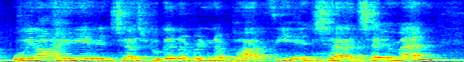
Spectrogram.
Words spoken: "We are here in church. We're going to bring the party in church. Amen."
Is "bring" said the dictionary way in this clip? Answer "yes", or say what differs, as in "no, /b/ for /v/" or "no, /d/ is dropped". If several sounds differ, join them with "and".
yes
